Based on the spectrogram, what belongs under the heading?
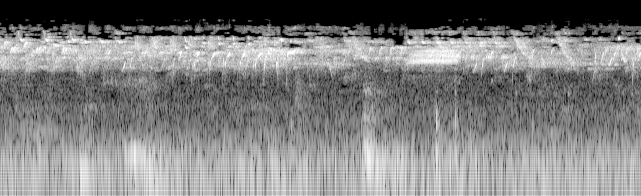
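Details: Continuous high-pitched twittering of European goldfinch song, a busy stream of thin chirps and trills with a brief louder rush near the end, and soft background rumble.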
